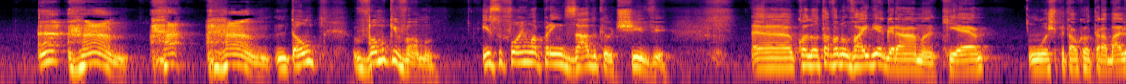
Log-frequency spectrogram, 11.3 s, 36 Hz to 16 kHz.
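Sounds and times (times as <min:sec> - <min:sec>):
light throat clearing: 0:00.4 - 0:02.8
speech: 0:00.4 - 0:11.2.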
